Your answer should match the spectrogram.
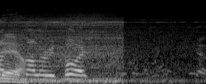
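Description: A man's voice trails off over a steady rushing background noise. The noise cuts off about a second in, leaving a quiet stretch.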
